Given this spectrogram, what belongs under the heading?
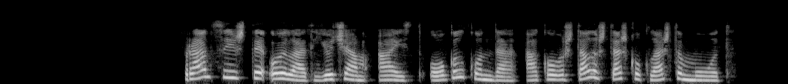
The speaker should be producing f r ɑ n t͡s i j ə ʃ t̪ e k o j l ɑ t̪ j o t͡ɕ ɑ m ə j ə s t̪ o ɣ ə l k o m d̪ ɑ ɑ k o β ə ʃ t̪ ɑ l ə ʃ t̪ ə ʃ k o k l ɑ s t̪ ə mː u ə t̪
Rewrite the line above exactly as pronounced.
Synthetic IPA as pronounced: f r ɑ n t͡s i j ə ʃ t̪ e ʔ o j l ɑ t̪ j o t͡ɕ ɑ m ɑ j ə s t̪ o ɣ ə l k o n d̪ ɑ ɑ k o β ə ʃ t̪ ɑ l ə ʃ t̪ ɑ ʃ k o k l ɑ ʃ t̪ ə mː u ə t̪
